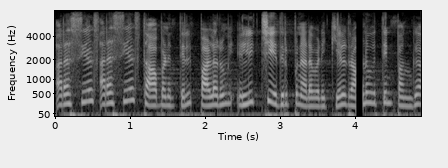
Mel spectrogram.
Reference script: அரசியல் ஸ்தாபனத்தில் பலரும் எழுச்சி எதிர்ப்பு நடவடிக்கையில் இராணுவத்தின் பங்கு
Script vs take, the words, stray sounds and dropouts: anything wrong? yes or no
yes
